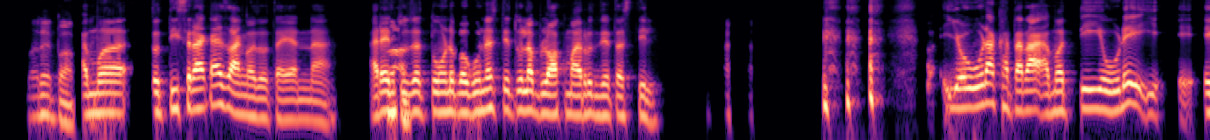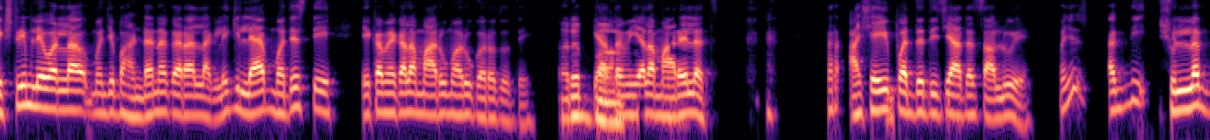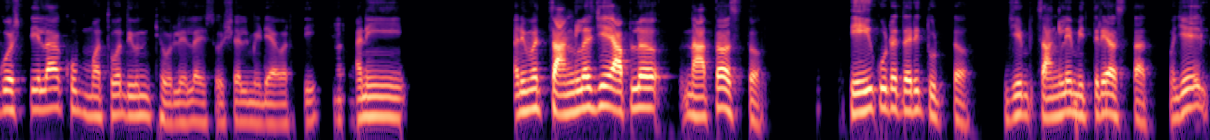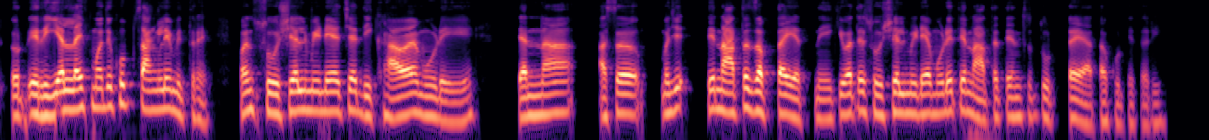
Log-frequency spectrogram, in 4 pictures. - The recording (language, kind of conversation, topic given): Marathi, podcast, सोशल मीडियावरून नाती कशी जपता?
- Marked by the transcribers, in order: chuckle; in English: "एक्स्ट्रीम"; chuckle; unintelligible speech; unintelligible speech; other background noise; unintelligible speech; in English: "लाईफमध्ये"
